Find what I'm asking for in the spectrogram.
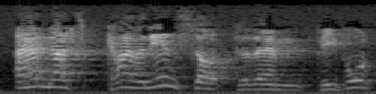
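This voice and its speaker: A man's voice: high-pitched, lively intonation, normal speed, pushed and bright. A man preaching a sermon, retelling a story in a folksy, rambling way with lots of repeated "he said". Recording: roomy echo.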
